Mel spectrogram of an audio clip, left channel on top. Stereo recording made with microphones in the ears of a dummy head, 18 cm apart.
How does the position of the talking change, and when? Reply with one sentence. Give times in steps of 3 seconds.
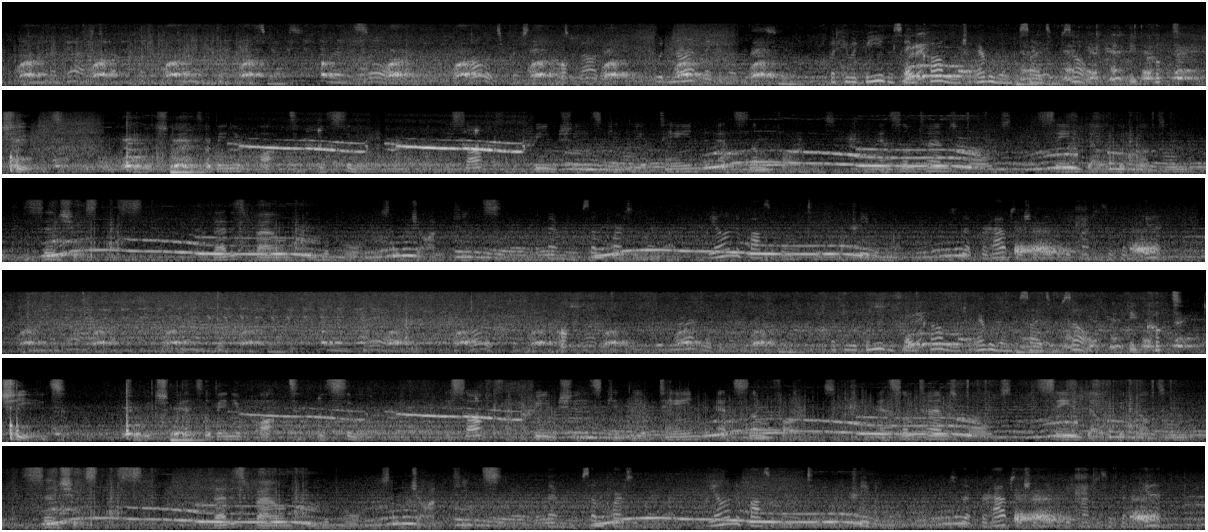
You can hear the talking on the left from 0 s, in the centre from 9 s and on the right from 12 s.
